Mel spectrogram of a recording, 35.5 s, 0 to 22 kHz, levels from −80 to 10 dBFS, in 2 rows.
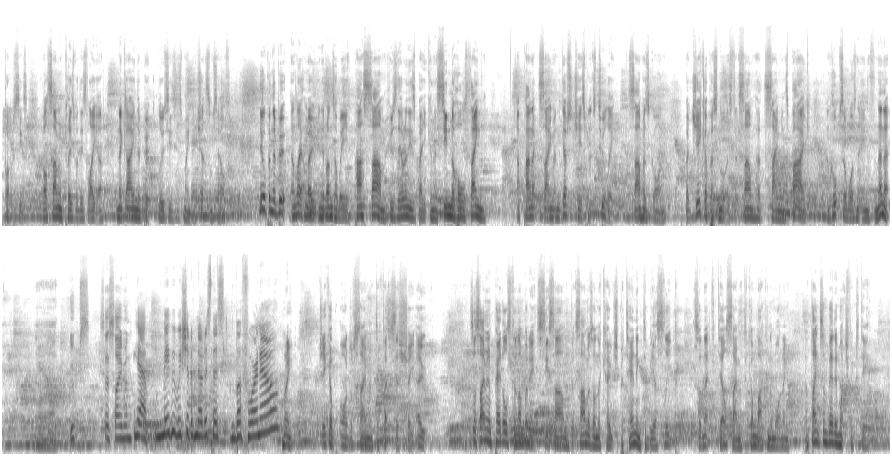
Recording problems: background chatter; loud; throughout; 4 voices, 8 dB below the speech

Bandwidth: 14.5 kHz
